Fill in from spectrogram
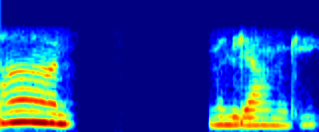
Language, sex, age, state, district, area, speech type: Hindi, female, 18-30, Madhya Pradesh, Betul, rural, conversation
